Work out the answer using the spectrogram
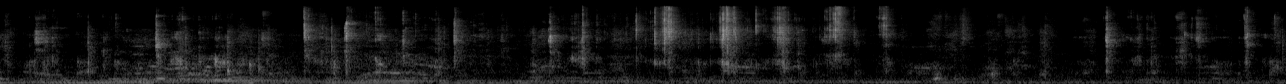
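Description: Close-miked eating: irregular crisp crunching bites and chewing of a fresh lettuce leaf, densest in the middle of the stretch.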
